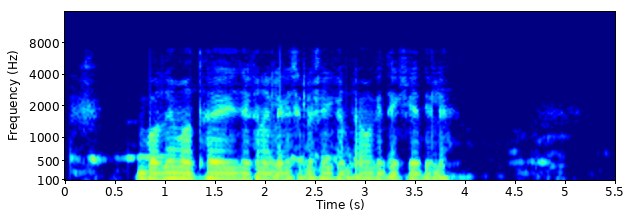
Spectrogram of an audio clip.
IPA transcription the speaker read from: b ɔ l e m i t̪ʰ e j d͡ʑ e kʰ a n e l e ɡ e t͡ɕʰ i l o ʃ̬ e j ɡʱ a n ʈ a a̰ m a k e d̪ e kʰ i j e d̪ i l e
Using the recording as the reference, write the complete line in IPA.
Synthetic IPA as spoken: b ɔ l e m a t̪ʰ a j d͡ʑ e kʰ a n e l e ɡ e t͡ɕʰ i l o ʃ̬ e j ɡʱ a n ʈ a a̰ m a k e d̪ e kʰ i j e d̪ i l e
